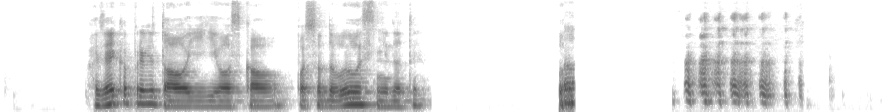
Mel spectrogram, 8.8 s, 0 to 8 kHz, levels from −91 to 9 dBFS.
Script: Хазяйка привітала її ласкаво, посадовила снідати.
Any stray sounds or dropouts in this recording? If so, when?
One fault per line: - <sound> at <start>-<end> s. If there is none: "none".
- laugh at 5.6-5.7 s
- laugh at 6.7-8.0 s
